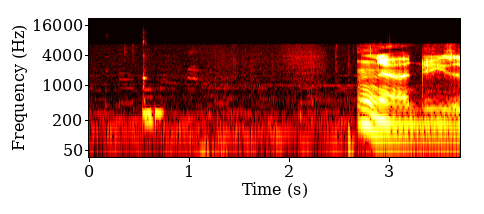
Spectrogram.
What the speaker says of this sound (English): I think one of my cats is in friggin' heat again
